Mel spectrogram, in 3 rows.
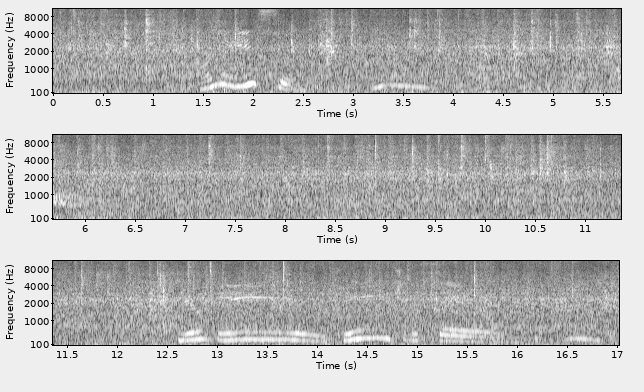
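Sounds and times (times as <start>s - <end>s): hail and rain on tile roofs: 0.0s - 17.0s
sharp ticks of hail impacts: 4.6s - 16.7s.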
